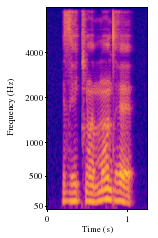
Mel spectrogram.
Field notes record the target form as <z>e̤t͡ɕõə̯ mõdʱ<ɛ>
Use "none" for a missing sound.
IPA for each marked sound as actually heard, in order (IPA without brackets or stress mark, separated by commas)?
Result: z, ɛ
